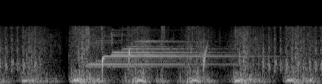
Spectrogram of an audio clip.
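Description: A bright chime of rising notes rings out.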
